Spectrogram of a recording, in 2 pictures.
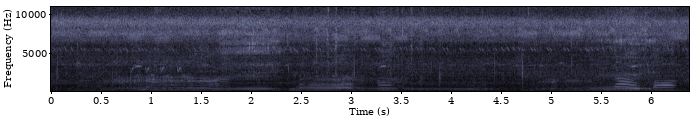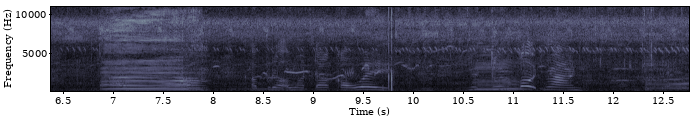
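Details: Herd of tame cattle on the way to green fields, lowing almost continuously with many animals calling over one another, a strong long moo around seven seconds and shorter rising-falling calls, steady background hum throughout.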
